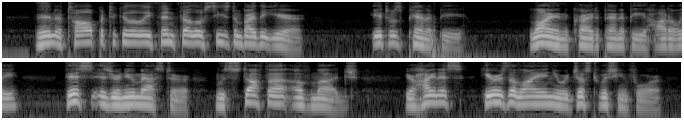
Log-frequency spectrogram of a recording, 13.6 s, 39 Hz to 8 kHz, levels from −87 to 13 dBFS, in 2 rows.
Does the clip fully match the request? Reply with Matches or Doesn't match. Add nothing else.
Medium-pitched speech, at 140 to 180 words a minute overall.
Matches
